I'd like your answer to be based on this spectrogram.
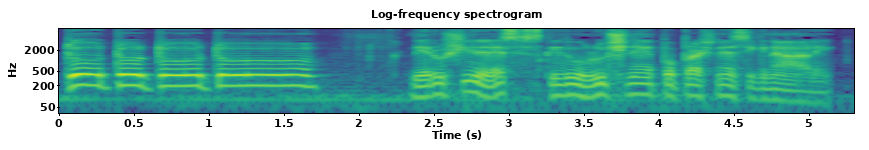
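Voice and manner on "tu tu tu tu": high, loud imitated horn blasts; voiced horn signal; horn call imitation. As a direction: blare it like a war horn. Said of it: "zvedl jej ke rtům".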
